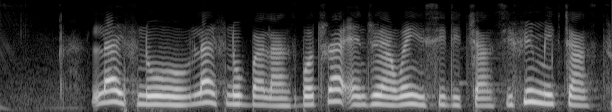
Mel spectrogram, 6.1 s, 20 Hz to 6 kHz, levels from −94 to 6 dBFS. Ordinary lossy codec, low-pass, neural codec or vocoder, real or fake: none; 5.4 kHz; none; real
